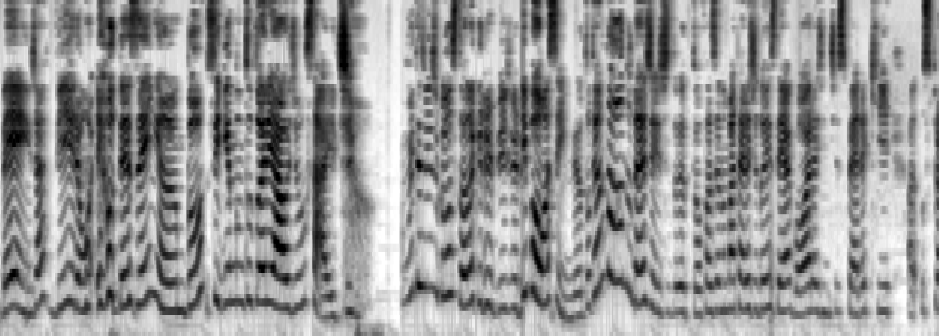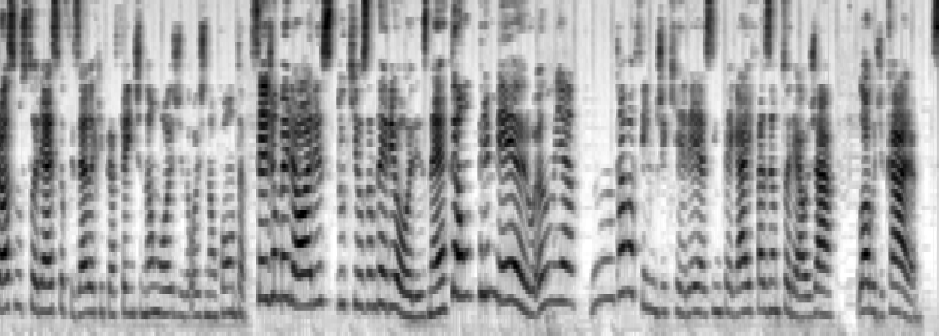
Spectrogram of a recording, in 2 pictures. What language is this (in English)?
Portuguese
